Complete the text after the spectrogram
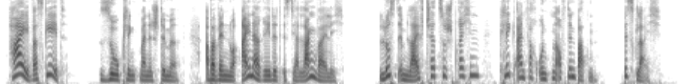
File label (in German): Stimmprofil DE weiblich; Red Bull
